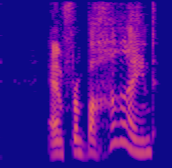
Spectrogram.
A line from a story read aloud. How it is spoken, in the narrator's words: he cried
